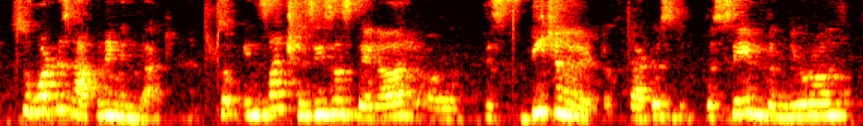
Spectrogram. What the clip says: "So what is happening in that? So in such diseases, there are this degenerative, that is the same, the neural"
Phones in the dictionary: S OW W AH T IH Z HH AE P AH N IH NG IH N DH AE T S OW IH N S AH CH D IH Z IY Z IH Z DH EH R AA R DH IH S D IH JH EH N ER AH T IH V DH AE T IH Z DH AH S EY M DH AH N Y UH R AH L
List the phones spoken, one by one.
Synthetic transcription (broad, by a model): S OW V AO T IH Z HH AE P AH N IH NG IH N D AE T S OW IH N S AH CH D IH Z IY Z IH Z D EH R AA R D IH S D IH JH EH N ER AH T IH V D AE T IH Z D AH S EY M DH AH N Y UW R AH L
